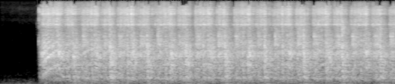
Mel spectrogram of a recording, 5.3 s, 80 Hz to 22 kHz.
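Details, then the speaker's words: 1983 Yamaha Virago 920 barn find, cranking on a stronger battery: steady fast cranking with busy mechanical clatter over the starter whir, never firing; not getting fuel; owner unsure if starter makes the noise. "we're not getting any fuel yet I squirt something in the car I'll get it to fire off"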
